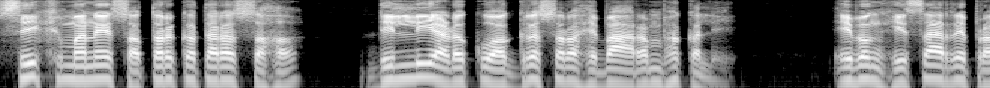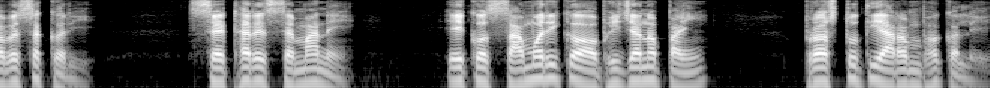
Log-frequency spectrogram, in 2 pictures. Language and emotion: Odia, neutral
